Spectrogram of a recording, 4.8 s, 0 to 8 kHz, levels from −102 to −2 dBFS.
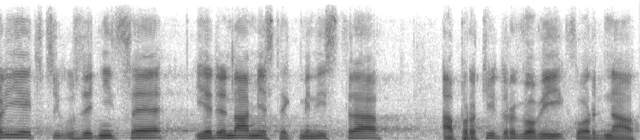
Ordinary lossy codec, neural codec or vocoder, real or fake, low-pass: Opus, 16 kbps; none; real; 7.2 kHz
